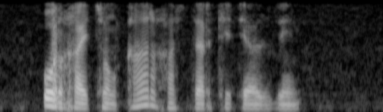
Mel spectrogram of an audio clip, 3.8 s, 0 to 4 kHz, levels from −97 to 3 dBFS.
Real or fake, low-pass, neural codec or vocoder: fake; 3.6 kHz; codec, 16 kHz, 8 kbps, FreqCodec, larger model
